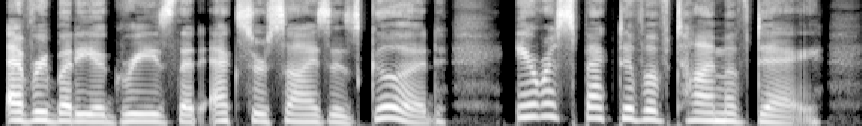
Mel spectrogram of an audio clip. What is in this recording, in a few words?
us female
